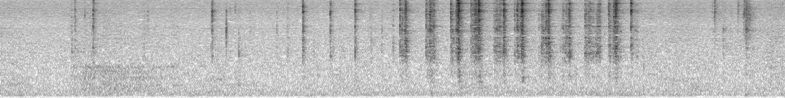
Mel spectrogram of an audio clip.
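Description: Light metallic clicks and clinks of flat washers and jam nuts being fitted and hand-spun onto the threaded ends of a steel U-bolt. The clicks come in a quick, irregular run during the middle few seconds.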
